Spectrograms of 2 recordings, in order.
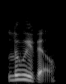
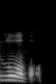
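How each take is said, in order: First: The word is said fully and clearly. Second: The word is said mumbled and slurred together. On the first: "an acceptable term, I don't use it" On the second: "Like you got a mouthful of marbles"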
